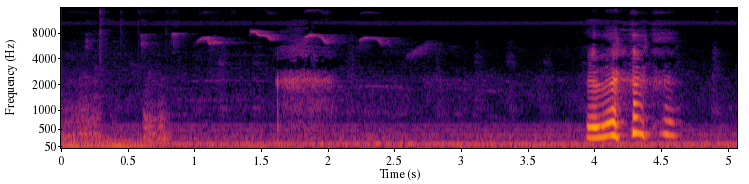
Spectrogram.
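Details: Pomeranian x Shih Tzu puppies at playtime; a short high whine with a wavering, stacked tone near the end, after quieter shuffling and faint squeaks, with some household hum underneath.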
